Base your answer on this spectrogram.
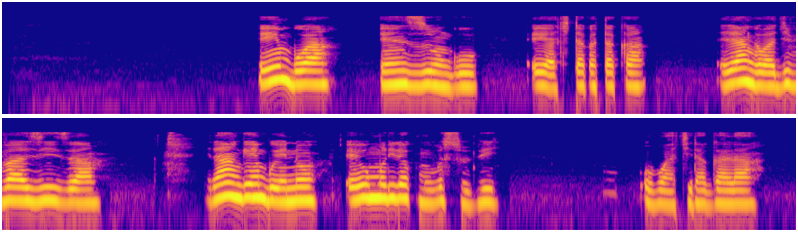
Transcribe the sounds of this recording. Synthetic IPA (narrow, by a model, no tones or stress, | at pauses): embwa | e̞nzuːŋɡu | e̞jaci̥takataka | e̞ɾaŋɡaβaɟivaziːza | e̞ɾaŋɡe̞ːmbwe̞ːno̞ | ewumuliɾe̞kumuβusuβi | o̞βwaːciɾaɡala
